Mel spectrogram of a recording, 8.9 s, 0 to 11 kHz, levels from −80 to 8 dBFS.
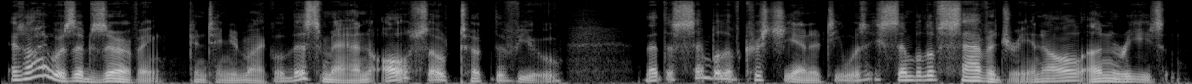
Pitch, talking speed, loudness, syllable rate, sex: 120 Hz, 170 wpm, -19 LUFS, 5.1 syllables/s, male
